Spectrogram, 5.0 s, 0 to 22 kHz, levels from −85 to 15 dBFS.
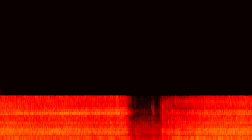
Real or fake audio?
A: real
